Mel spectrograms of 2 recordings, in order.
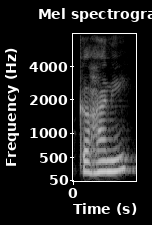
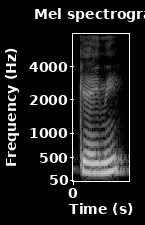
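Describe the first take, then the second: First: An h sound is heard in the middle. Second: No h sound is heard in the middle.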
